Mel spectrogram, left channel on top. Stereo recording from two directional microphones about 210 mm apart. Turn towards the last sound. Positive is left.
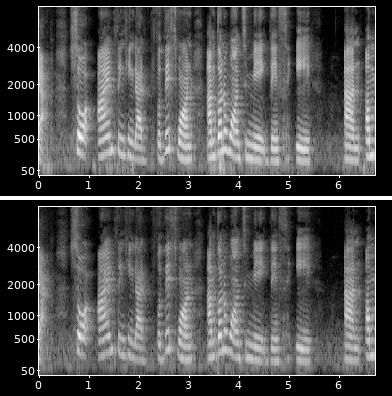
turn(degrees=50)  # may be behind; listen again after turning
